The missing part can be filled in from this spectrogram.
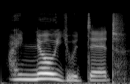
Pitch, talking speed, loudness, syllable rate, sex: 215 Hz, 185 wpm, -14 LUFS, 3.5 syllables/s, female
